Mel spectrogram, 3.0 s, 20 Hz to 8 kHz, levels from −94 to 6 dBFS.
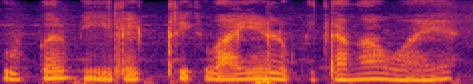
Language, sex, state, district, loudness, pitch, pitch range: Hindi, female, Arunachal Pradesh, Lower Dibang Valley, -17 LUFS, 210 Hz, 185-230 Hz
